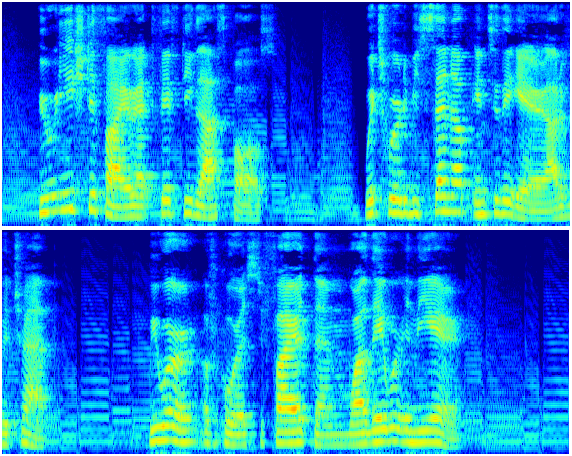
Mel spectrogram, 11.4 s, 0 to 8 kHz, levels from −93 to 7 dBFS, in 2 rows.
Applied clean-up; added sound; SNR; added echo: none; Guitar; 20 dB; none.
